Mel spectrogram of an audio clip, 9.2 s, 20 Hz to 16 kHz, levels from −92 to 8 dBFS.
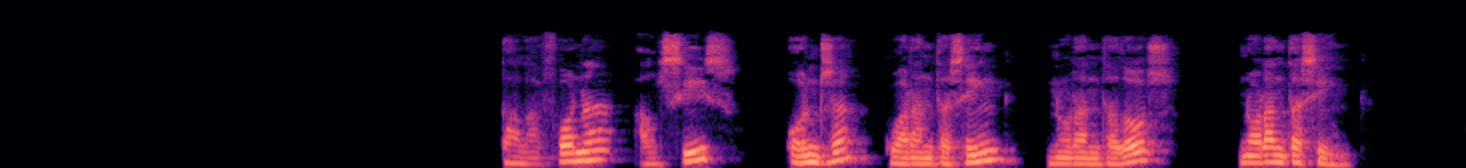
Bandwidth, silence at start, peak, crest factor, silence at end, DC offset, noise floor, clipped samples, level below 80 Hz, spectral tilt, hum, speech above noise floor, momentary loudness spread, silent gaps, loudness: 7.8 kHz; 3.15 s; -2 dBFS; 18 dB; 0.75 s; under 0.1%; under -90 dBFS; under 0.1%; -54 dBFS; -6.5 dB/octave; none; over 74 dB; 12 LU; 4.67-4.91 s, 6.42-6.53 s, 7.37-7.73 s; -17 LUFS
